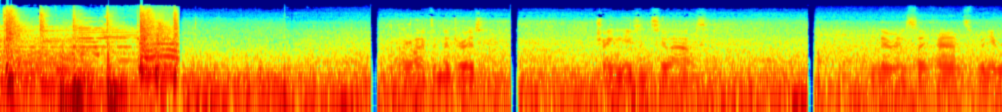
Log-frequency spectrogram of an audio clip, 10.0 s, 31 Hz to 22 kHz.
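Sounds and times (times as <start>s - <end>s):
low rumbling: 0.6s - 8.8s
wind buffeting microphone: 1.8s - 9.8s.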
